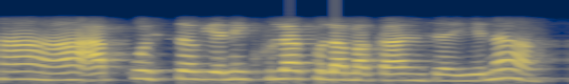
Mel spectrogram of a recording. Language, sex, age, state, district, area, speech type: Urdu, female, 30-45, Bihar, Araria, rural, conversation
